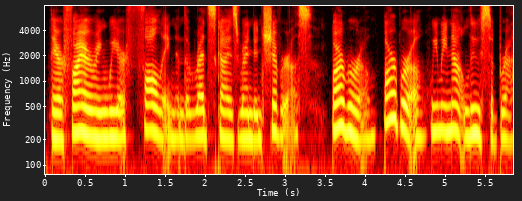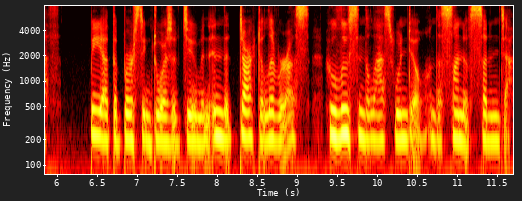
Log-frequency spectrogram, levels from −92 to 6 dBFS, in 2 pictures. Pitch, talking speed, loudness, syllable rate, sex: 215 Hz, 235 wpm, -17 LUFS, 5.9 syllables/s, female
